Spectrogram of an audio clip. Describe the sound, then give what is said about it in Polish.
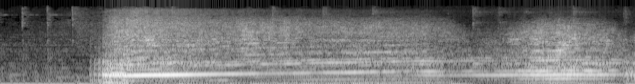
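A motorcycle engine revs on a city street in Warsaw, a loud droning engine tone that holds steady and climbs gradually in pitch, with a second surge of revving near the end. “Mieszkańcy Warszawy mają dość hałasu samochodów jednośladów.”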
